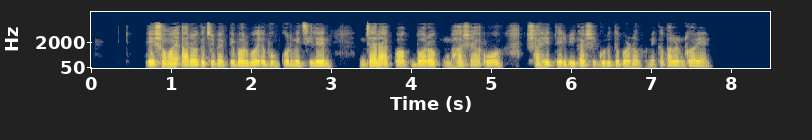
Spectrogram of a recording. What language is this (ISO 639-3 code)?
ben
